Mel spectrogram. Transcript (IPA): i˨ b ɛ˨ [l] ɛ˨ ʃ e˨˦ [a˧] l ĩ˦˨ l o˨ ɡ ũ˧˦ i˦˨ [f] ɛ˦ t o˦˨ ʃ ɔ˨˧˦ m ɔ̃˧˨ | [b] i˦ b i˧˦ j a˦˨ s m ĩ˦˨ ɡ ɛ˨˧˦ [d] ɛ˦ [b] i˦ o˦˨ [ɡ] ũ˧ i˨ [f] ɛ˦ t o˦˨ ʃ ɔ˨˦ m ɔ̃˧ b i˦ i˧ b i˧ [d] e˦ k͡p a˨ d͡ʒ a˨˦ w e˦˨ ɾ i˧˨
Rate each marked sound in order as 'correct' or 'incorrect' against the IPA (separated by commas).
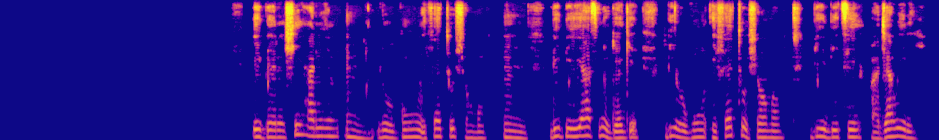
incorrect, correct, correct, correct, incorrect, correct, correct, correct, incorrect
